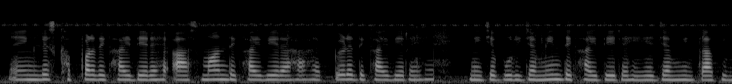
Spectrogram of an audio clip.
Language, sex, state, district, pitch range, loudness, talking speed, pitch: Hindi, female, Maharashtra, Dhule, 210-220 Hz, -35 LUFS, 205 wpm, 215 Hz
